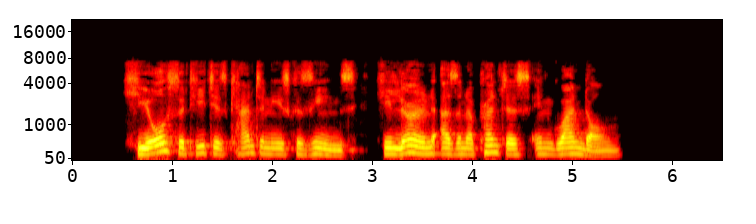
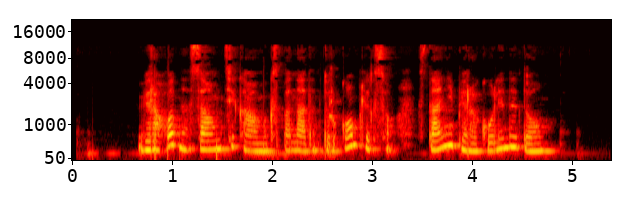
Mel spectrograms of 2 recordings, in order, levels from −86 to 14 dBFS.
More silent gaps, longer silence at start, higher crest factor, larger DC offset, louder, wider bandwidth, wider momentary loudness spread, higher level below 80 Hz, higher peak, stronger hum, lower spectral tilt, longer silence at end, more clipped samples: first, 2.96-3.04 s vs none; first, 0.55 s vs 0.15 s; about the same, 16 dB vs 18 dB; neither; first, -17 LUFS vs -25 LUFS; second, 7.6 kHz vs 11.5 kHz; about the same, 10 LU vs 10 LU; about the same, -56 dBFS vs -58 dBFS; first, -2 dBFS vs -8 dBFS; neither; about the same, -6 dB/octave vs -5 dB/octave; first, 1.05 s vs 0.55 s; neither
